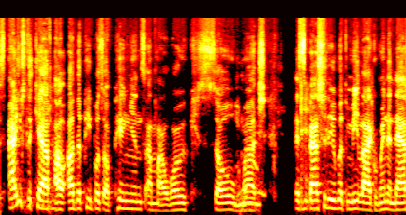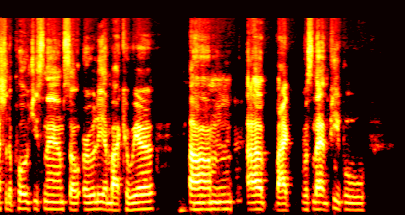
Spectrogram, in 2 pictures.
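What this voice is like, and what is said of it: Southern Louisiana drawl. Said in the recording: “I can't make myself sound like I'm Southern. I have to make sure I take out my accent ... You're going to get this Louisiana drawl.”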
